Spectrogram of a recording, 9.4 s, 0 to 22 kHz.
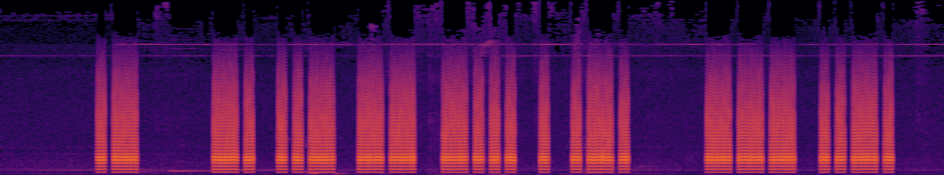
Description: Morse code, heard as a buzzer, hand-sent with a paddle, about 15 wpm, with the noise inside a lift. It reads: A NUMBER OF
